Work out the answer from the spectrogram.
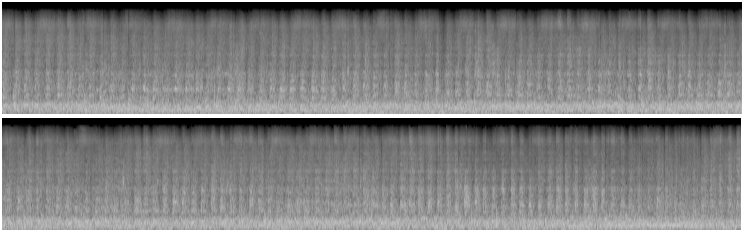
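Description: Steam-hauled passenger train running along the line, heard from an open carriage window: a loud, steady rumble of the coaches with the clickety-clack of wheels over the rail joints.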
